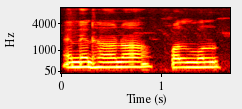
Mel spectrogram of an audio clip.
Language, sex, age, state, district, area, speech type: Assamese, female, 30-45, Assam, Dhemaji, rural, spontaneous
